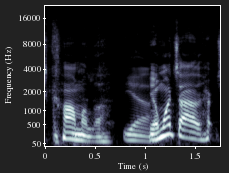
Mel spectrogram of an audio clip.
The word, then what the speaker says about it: Kamala: no that's right how to say it it's kamala yeah yeah once i heard someone said you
